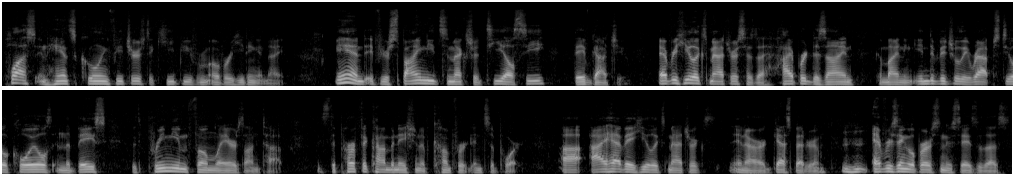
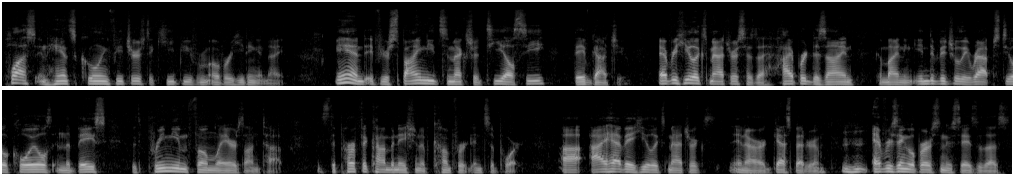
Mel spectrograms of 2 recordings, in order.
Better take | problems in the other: neither | hiss; faint; throughout; 25 dB below the speech; the same in both

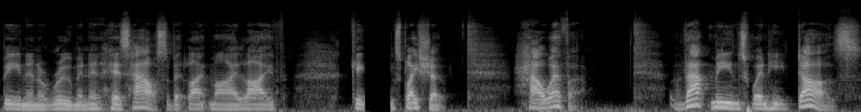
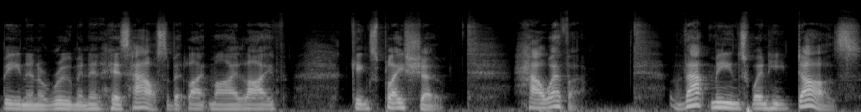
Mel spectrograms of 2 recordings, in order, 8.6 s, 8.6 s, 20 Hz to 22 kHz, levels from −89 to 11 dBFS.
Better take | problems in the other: second | audio freezing; at 3.5 s

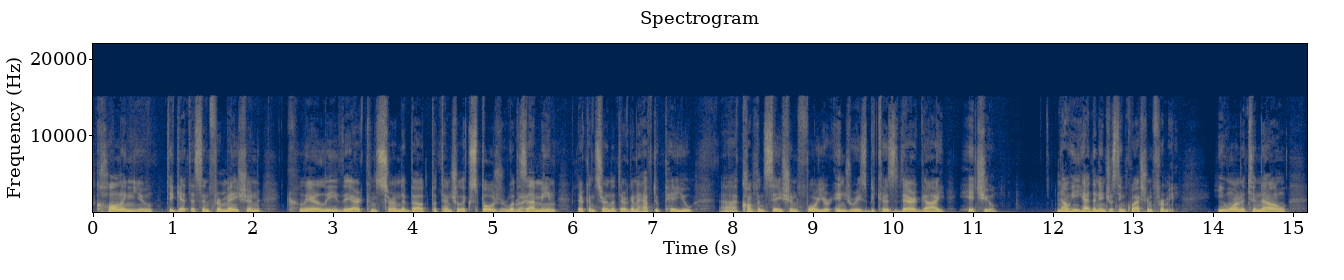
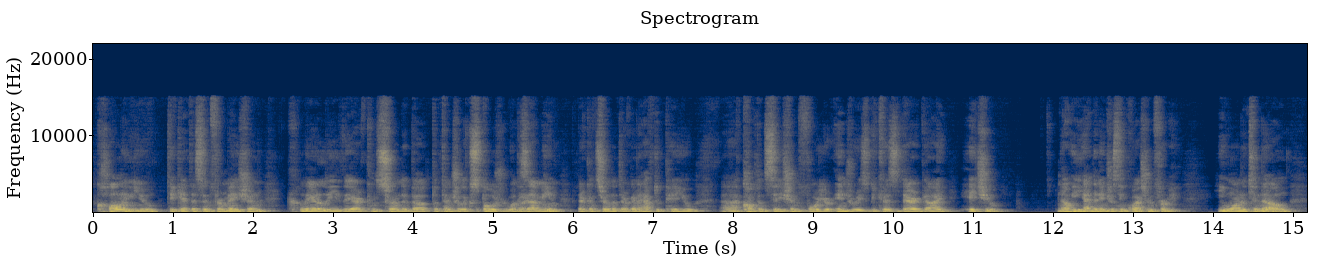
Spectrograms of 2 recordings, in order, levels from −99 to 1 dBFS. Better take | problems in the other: first | off-mic speech; far // room echo; slight; dies away in 0.3 s

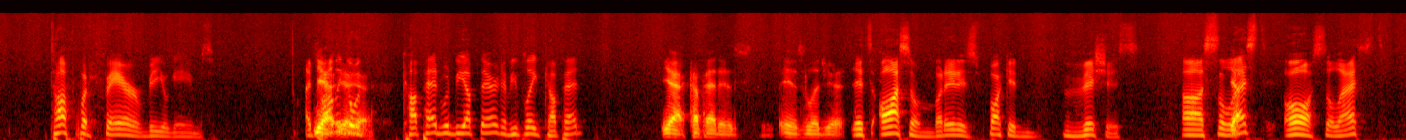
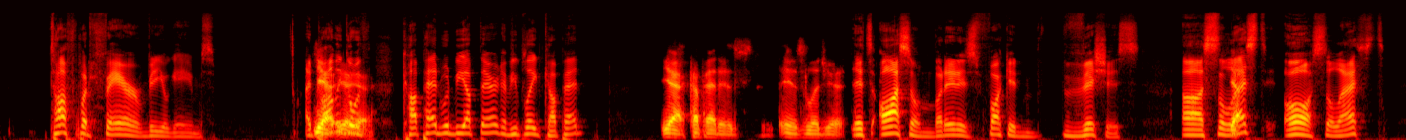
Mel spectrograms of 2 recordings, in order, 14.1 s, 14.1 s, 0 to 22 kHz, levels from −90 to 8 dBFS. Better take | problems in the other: second | hiss; faint; throughout; 20 dB below the speech

